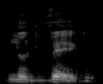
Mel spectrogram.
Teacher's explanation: we can use the German pronunciation ludvig the W becomes a V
